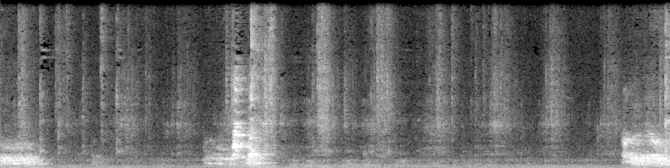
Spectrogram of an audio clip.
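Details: Small pet dog indoors, playing with an interactive toy, giving short sharp barks at the start, near two and a half seconds and again at the end, with quiet room noise between.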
